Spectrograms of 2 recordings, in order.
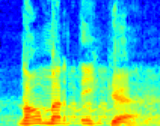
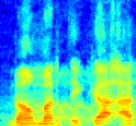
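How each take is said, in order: The two takes are said the same way.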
